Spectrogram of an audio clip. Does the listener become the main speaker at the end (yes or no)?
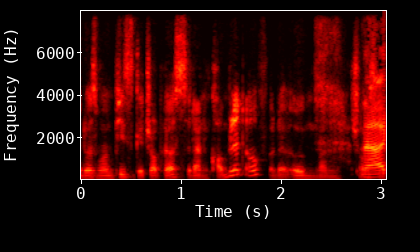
yes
